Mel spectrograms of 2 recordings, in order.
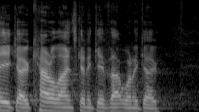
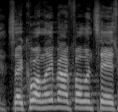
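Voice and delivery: laughing call for volunteers; 6 semitones higher, 7 dB louder than usual. Real, not acted.

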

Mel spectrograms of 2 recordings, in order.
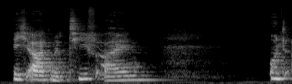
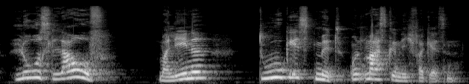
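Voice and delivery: loud, higher hurried orders; urgent teacher command; 7 semitones higher, 9 dB louder, slower than usual. Acted. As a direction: hurry them out the door. Teacher urges kids away. (laute Lehrerin, drängend)

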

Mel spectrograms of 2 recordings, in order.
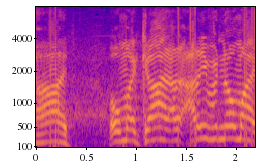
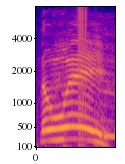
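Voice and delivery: excited shouting; 13 semitones higher, slower than usual. Real, not acted. Reacting to wild play.

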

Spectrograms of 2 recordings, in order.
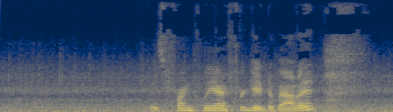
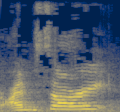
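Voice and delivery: mock apology; 5 semitones higher, 7 dB louder than usual. Mock apology, lipstick rant.

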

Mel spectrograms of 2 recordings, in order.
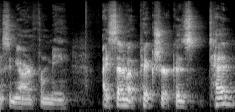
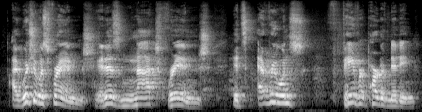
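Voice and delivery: higher-pitched, playful complaint; mock lament; 4 semitones higher than usual. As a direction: lay on the sarcastic dismay. Mock lament over loose yarn ends.

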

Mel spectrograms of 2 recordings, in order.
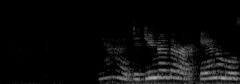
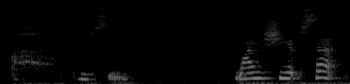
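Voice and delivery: whisper; 2 semitones higher, 8 dB quieter than usual. Real, not acted. Storyteller pities crying firefly.

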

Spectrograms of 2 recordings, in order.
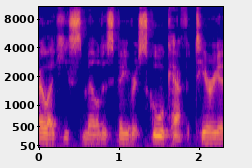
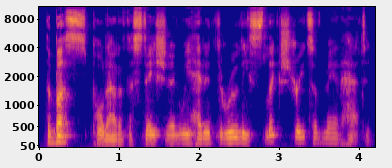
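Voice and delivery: ordinary delivery, nothing marked

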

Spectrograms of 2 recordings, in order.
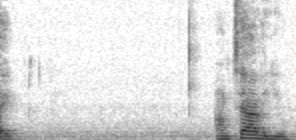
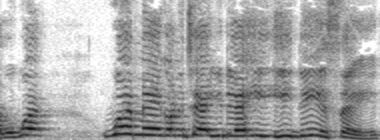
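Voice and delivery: indignant disbelief; 8 semitones higher, 4 dB louder than usual. Real, not acted. Indignant rhetorical question.

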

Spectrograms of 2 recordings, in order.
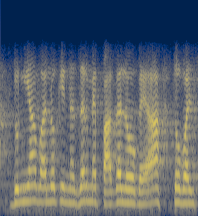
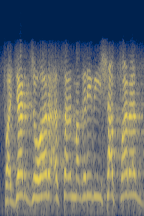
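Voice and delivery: each prayer name called out loud and higher; loud, high preaching list; 6 semitones higher, 8 dB louder than usual. Shown as a demonstration. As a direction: hammer out every name to the crowd. Same list repeated, now shouted. (ہر نماز کا نام بلند اور اونچی آواز میں پکارنا)

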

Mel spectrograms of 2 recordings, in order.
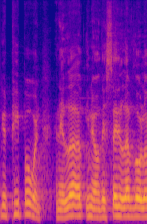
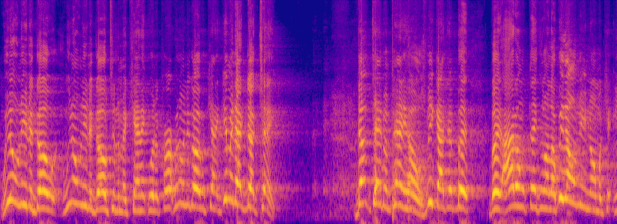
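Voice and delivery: higher, louder self-assured fixer; mock know-it-all; 7 semitones higher, 4 dB louder, faster than usual. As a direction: play the cheapskate who refuses the mechanic. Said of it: "or you're like".

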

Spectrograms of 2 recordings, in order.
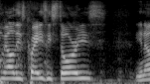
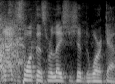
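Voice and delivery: usual speaking voice

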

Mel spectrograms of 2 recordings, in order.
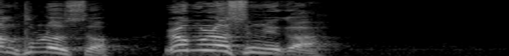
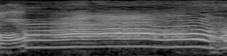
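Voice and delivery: imitated shout; 3 dB louder than usual. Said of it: "대여섯 사람만".

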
